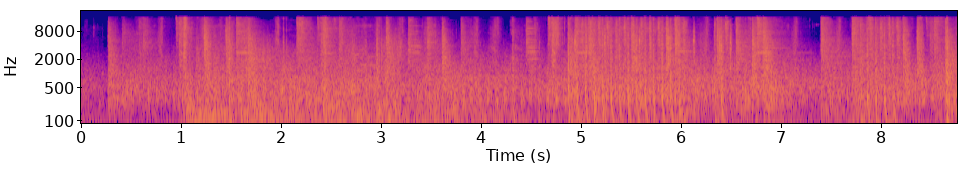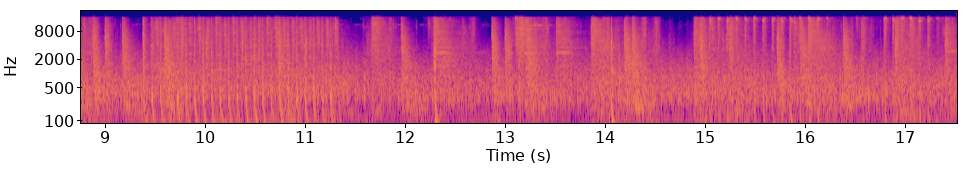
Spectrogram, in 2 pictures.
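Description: Guns fire in rapid, rattling bursts.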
